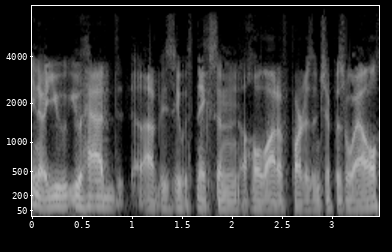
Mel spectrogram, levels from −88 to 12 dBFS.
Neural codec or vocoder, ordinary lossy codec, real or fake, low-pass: codec, 24 kHz, 3.1 kbps, DualCodec; AAC, 32 kbps; fake; 7.2 kHz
